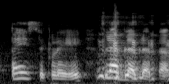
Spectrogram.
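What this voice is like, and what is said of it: Poor put-on British accent. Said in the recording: “in a British accent ... That was a horrible accent.”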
